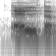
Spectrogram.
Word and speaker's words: halter: तो दूसरे जो जोड़ी होते हैं वो रिड्यूस होते हैं, उन्हें एल्टर कहते हैं। ALTER नहीं होता, हेल्टर स्पेलिंग होती है, HALTER, हेल्टर होती है स्पेलिंग, हेल्टर के उसे एस साइलेंट को एल्टर कहते हैं।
